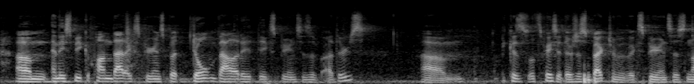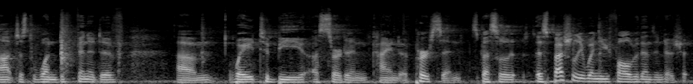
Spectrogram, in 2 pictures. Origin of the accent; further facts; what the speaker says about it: Canada; I'm from Canada. I'm also like visibly like brown.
